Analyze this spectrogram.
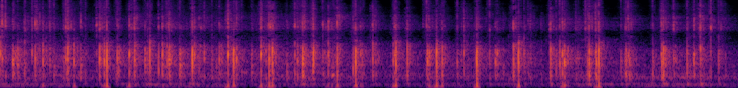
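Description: Audience applause: many separate hand claps in an irregular patter, thinning out near the end.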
